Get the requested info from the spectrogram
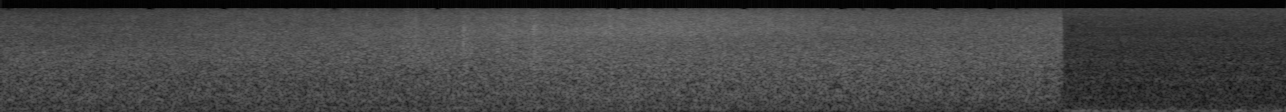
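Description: Small waves washing onto a sandy beach, a steady even hiss that cuts off abruptly about five seconds in. After it comes a low wind rumble on the microphone.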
